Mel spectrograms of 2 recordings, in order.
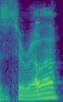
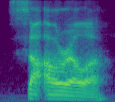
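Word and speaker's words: Saarela: Is it Sorella? Alexi Saarella.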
